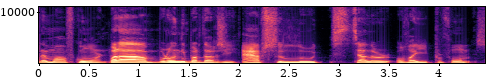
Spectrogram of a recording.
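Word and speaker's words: Bardghji: Everybody seems to mispronounce his last name. It's Bardi.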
